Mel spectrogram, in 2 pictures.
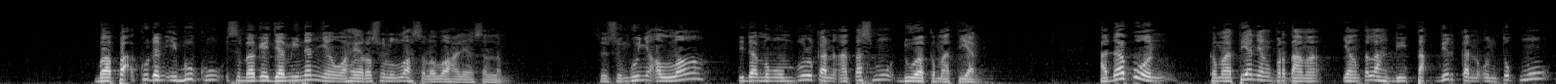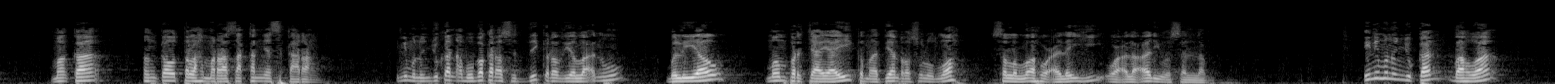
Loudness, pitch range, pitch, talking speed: -20 LUFS, 130-180 Hz, 155 Hz, 90 wpm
